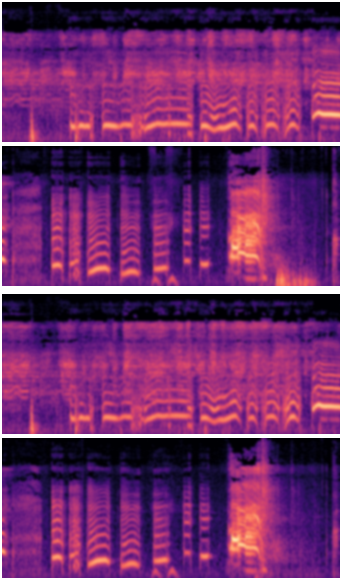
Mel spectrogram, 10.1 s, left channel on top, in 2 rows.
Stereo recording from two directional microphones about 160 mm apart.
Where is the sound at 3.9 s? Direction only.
Centre (ahead or behind).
